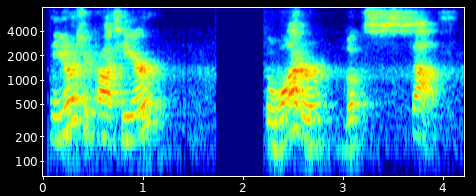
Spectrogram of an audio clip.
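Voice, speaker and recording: A high-pitched man with an American accent and very wide pitch swings, in audible room echo. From Montana, US. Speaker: history teacher. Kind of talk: lecture. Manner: casual, halting.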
